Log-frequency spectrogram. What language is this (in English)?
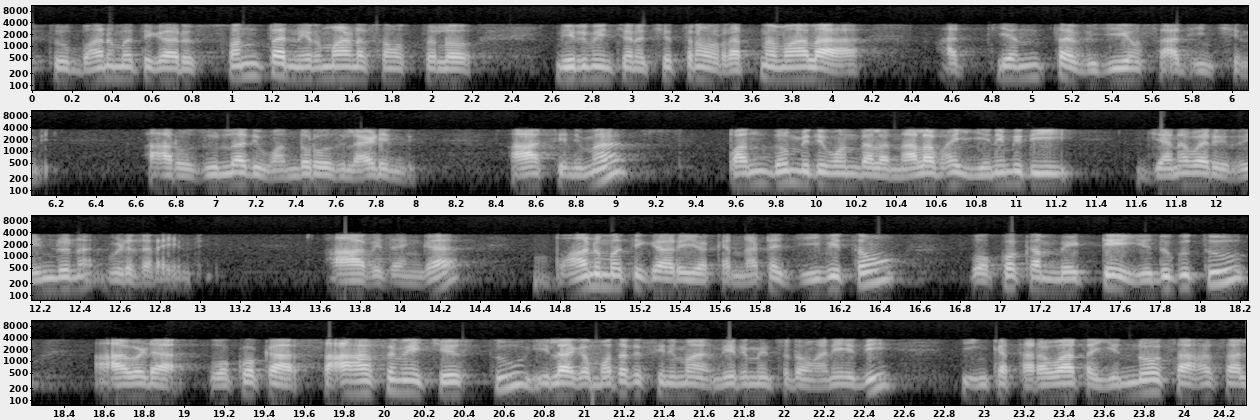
Telugu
